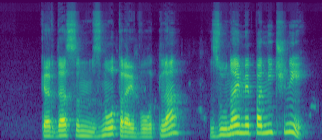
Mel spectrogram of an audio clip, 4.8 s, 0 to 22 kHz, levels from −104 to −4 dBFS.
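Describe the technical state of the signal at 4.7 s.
Around 4.7 s, from 4.63 to 4.68 s, there is a brief echo leak: a very faint scrap of the speech returns 331 ms after the original, far below the direct speech. This is likely a far-end loudspeaker whose echo canceller let a bit of its microphone pickup through and sent it back. Unlike room reverberation, which trails off smoothly from the source, this is a distinct delayed copy, detached from the original by a third of a second.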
